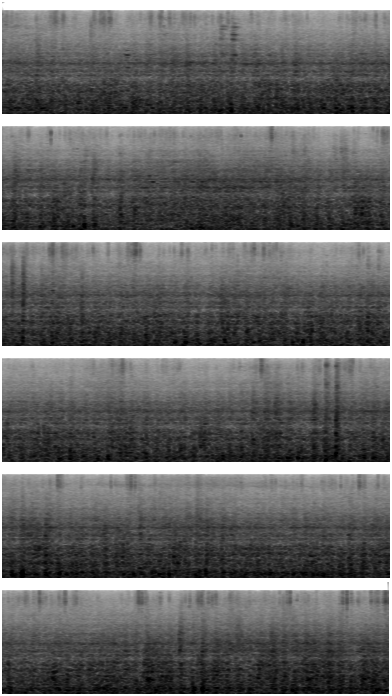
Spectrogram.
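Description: Passenger train running along the track, heard from aboard a coach: a steady rumble with the wheels clicking over the rail joints.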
